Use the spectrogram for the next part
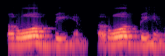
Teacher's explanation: رو کو موٹا کر کے پڑھنا ہے چونکہ اس کے اوپر فتح آ گئی ہے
